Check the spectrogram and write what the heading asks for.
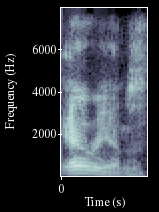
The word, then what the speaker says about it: Arians: those who opposed the Arians the word Aryan there is spelt with an AI not like the Nazis are spelt with a Y different same sound different spelling so the ebb unites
